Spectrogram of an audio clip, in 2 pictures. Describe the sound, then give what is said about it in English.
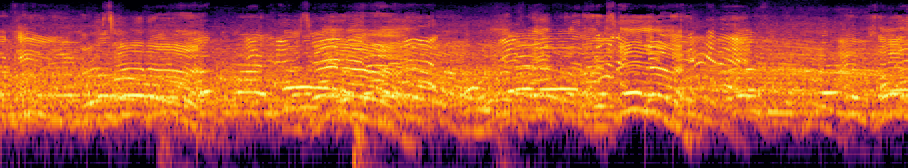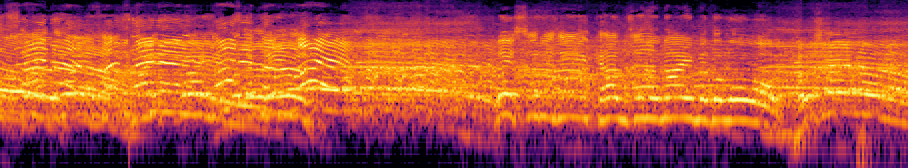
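A large crowd in Jerusalem clamors nonstop as Jesus enters the city, many voices overlapping into a loud, steady roar with scattered rising and falling shouts breaking through the din. “A renewed roar rose from the crowd.”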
